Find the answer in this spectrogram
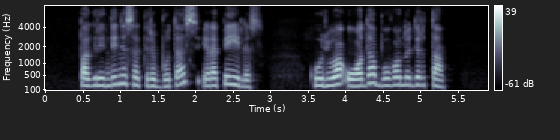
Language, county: Lithuanian, Panevėžys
